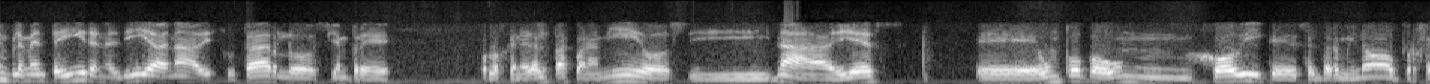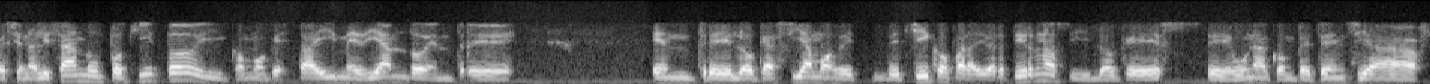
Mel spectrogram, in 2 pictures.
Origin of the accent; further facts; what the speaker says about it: Realicó, La Pampa, Argentina; yo soy de Relicó, que tiene 10.000 habitantes, y por ahí, al ser un pueblo tan chico, como que tiene mucho eso de sentido de pertenencia, ¿no?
